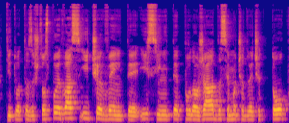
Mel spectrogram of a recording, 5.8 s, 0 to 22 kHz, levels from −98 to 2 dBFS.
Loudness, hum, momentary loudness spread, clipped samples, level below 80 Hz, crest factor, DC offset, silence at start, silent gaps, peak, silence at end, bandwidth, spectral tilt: -20 LUFS; none; 8 LU; under 0.1%; -66 dBFS; 18 dB; under 0.1%; 0.15 s; none; -4 dBFS; 0.05 s; 19.5 kHz; -3.5 dB/octave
